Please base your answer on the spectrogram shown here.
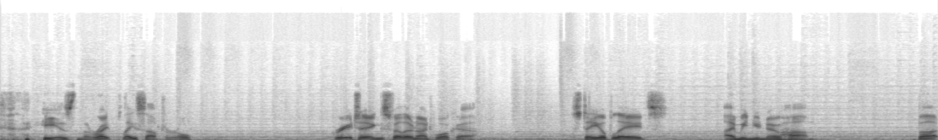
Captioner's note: laugh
